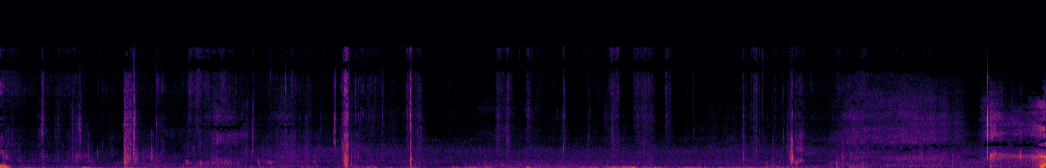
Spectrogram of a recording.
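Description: Faint crunching in snow, like footsteps, with a few sharp clicks among it, over a low uneven rumble of wind on the microphone.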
